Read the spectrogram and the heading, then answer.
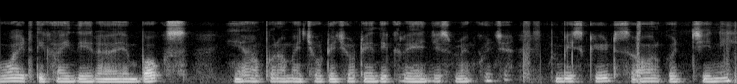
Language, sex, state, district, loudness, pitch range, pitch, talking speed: Hindi, male, Himachal Pradesh, Shimla, -18 LUFS, 130-140 Hz, 135 Hz, 165 wpm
